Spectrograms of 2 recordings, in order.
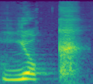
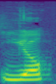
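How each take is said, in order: First: The name ends with an audible K sound. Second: The name ends without an audible K sound. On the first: The speaker calls it wrong. "it's not Yok" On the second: The speaker calls it right. "we don't pronounce that K at all"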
